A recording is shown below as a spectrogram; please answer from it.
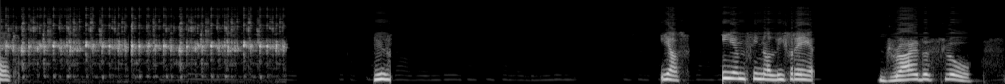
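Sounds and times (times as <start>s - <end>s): steady rattling: 0.0s - 2.9s.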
